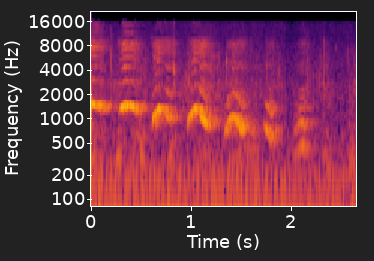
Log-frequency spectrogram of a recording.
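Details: A two-week-old red Standard Poodle pup gives a series of drawn-out whines, each arching up then sliding down, falling lower and fainter over about two and a half seconds, indoors with a faint low hum.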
